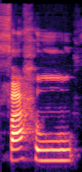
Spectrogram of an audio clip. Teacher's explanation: فا کو اوپر والے دانتوں کا کنارہ نیچے والے ہونٹوں کے تر حصے سے لگے تو فا ادا ہوتا ہے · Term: حروف شفویہ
